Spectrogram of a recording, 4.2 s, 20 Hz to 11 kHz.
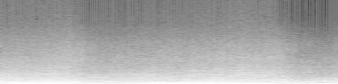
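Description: A loud V8 engine in a 392 roars under hard acceleration, its pitch climbing steadily, dipping briefly as a gear shifts, then rising again in one continuous surge with no talking.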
